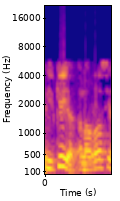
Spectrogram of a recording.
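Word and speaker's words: إلكيا الهراسي: وابن برهان هذا لازم الكية الهراسي، الكية الهراسي، الكية تنطق هكذا بتسكين اللام وكسر الكاف، الكية الهراسي، هذا يعد من كبار علماء الشافعية، واسمه علي بن محمد.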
